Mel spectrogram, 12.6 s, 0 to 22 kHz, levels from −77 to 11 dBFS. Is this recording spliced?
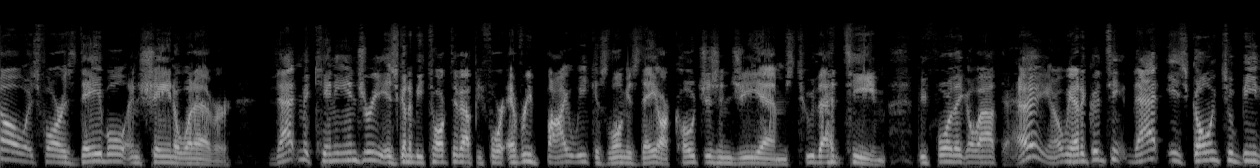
no; 0 cuts

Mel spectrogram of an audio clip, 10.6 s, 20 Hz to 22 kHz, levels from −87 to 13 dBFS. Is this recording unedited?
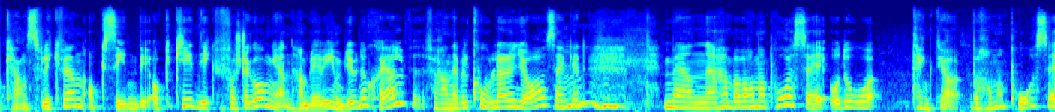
yes; 0 cuts

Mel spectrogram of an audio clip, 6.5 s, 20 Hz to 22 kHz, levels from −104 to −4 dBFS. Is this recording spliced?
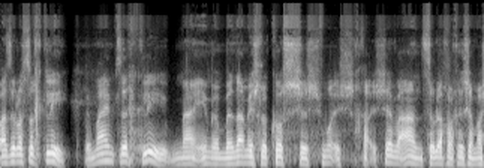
yes; 1 cut; at 1.0 s

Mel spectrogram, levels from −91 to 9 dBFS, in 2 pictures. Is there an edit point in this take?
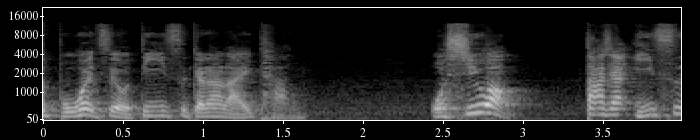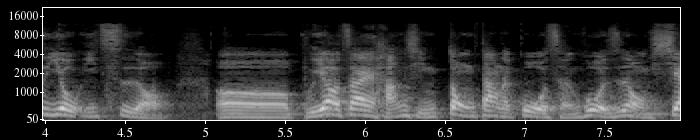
no; 0 cuts

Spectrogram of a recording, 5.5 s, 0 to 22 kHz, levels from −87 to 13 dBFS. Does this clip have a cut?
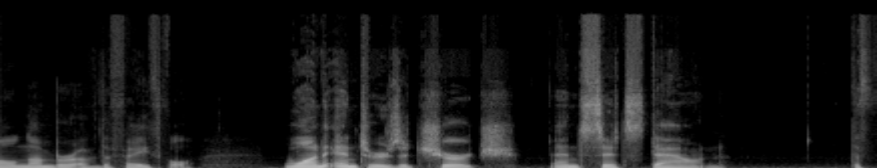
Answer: yes; 1 cut; at 1.6 s

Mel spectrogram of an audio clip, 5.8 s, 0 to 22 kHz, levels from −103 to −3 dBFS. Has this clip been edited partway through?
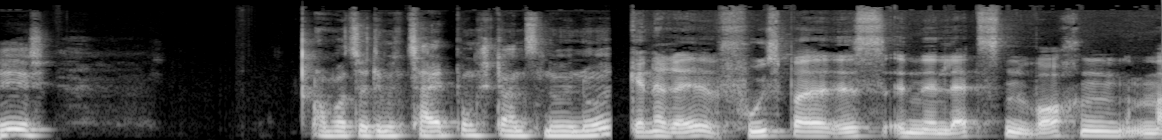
yes; 1 cut; at 3.0 s

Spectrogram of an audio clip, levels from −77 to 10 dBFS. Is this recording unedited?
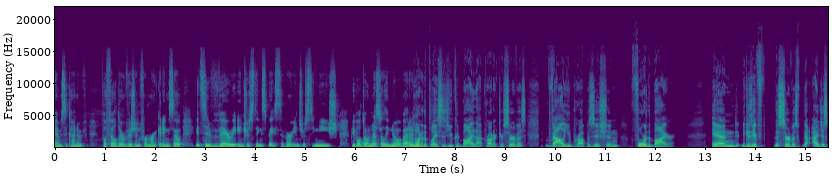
no; 3 cuts; at 7.1 s, 9.7 s, 14.2 s

